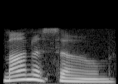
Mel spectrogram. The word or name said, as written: monosome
